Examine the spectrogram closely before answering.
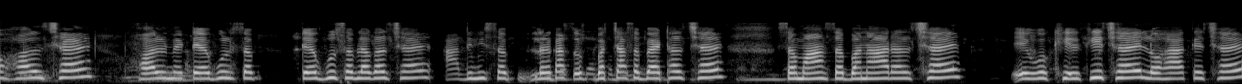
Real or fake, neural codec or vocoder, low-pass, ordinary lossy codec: real; none; 7.2 kHz; MP3, 64 kbps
